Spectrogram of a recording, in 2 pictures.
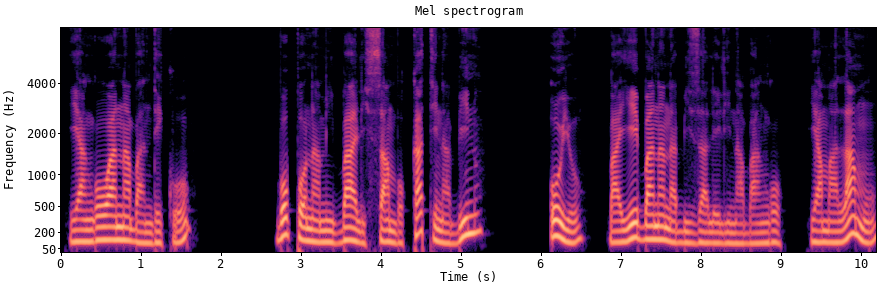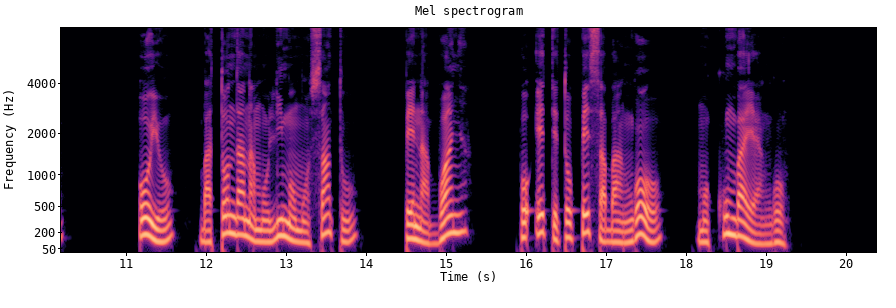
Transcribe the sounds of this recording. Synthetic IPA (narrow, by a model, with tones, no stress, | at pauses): ja˨ŋɡo˦wa˦na˦ba˨nde˨ko˨ | bo˦po˨na˨mi˨ba˦li˨sa˨mbo˨ka˦ti˨na˨bi˦no˦ | o˦jo˦ | ba˨je˦ba˦na˦na˨bi˨za˨le˨li˨na˨ba˨ŋɡo˦ | ja˨ma˨la˦mu˨ | o˦jo˦ | ba˨to˦nda˦na˨mo˨li˦mo˨mo˨sa˦ntu˨ | pe˦na˨bwa˦ɲa˦ | po˦ʔe˦te˨to˦pe˦sa˨ba˨ŋɡo˦˨ | mo˨ku˦mba˦ja˨ŋɡo˦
